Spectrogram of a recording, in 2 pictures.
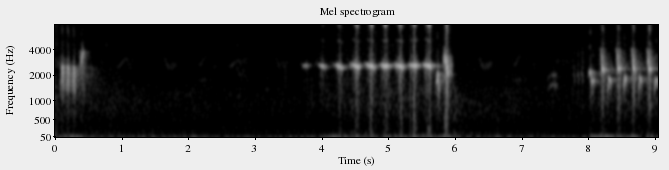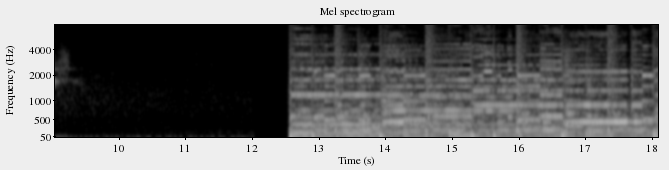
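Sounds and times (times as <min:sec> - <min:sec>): bird chirping: 0:00.0 - 0:00.6, 0:03.7 - 0:06.1, 0:07.4 - 0:09.4.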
